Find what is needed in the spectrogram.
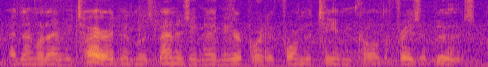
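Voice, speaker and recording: At a very fast pace, a man with a Newfoundland accent and a fairly low pitch talks with very wide pitch swings. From Newfoundland, Canada. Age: 80s+. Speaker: retired military pilot. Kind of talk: interview. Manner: halting.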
